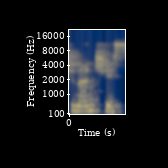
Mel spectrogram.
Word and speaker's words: Seanchaís: Oh, it's an Irish, I'm maybe not pronouncing it right, it's Seanchaís.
